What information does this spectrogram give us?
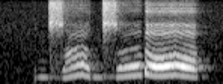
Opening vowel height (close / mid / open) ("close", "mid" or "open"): open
